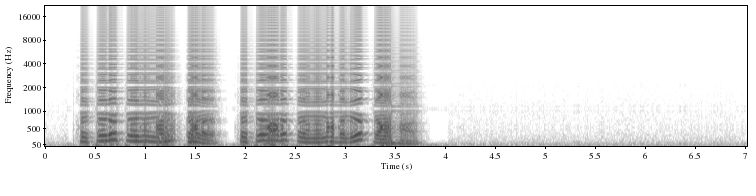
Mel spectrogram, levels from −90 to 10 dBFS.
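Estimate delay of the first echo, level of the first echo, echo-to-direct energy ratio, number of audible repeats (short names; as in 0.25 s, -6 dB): 65 ms, -20.0 dB, -20.0 dB, 2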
